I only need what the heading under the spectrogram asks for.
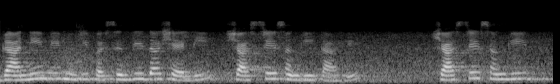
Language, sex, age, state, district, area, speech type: Sindhi, female, 45-60, Rajasthan, Ajmer, urban, spontaneous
